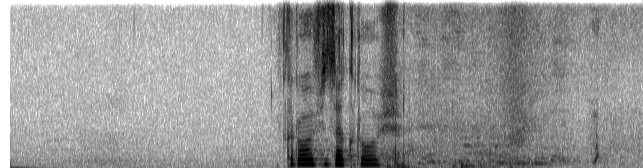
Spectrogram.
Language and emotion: Russian, neutral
